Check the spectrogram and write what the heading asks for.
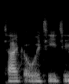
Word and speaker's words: Taika Waititi: Taika Waititi? – Yeah.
